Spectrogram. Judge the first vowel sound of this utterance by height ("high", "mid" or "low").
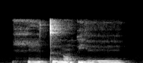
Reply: high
